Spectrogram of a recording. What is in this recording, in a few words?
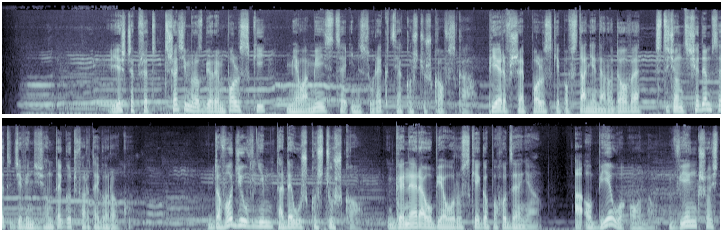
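Polish, Narrative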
